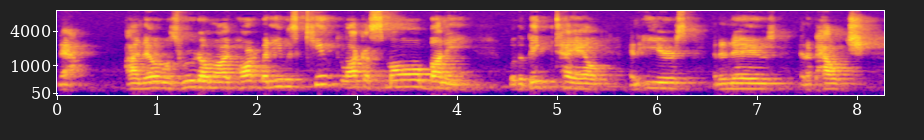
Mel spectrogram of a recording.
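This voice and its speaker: A man playing a goofy, bumbling croc-hunting adventurer for a kids' comedy skit, rambling with deadpan jokes. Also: fairly high pitch, unhurried, highs cut off, a little hiss or hum, close to an everyday voice. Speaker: children's ministry skit character. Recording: echoey hall from far off.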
